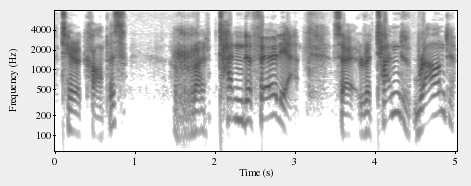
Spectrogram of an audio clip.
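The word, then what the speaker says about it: Pterocarpus: a Terra carpus well it's actually Terra carpus but it's spelled PT Terra carpus rund Folia so rund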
